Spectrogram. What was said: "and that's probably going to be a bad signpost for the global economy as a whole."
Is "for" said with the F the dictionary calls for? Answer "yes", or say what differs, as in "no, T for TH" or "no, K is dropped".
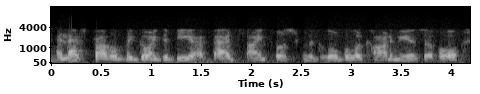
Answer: yes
